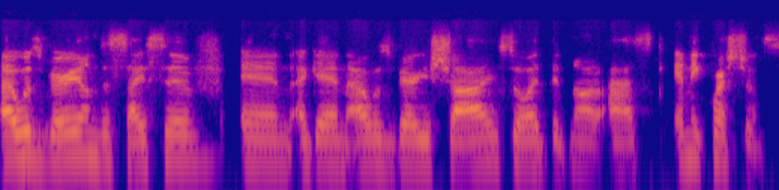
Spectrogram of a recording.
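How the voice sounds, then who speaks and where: At a moderate pace, a woman speaks in a fairly low, flat monotone. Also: quiet background. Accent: non-native. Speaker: panel speaker. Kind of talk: personal story on a panel.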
